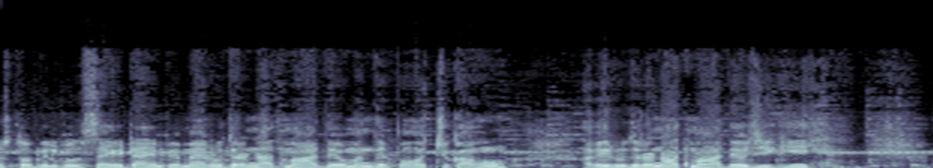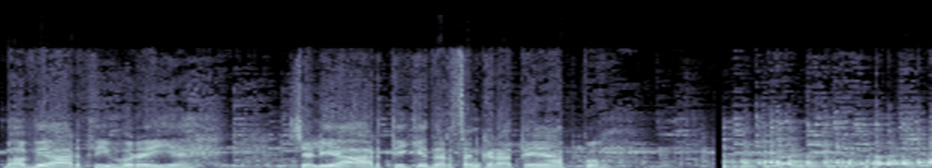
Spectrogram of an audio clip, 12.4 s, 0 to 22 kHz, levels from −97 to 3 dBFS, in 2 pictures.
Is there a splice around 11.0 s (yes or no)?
yes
